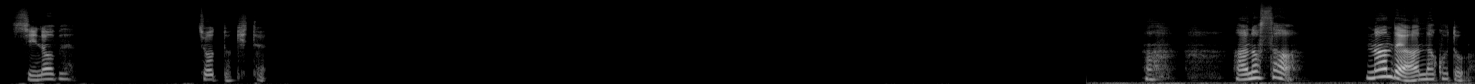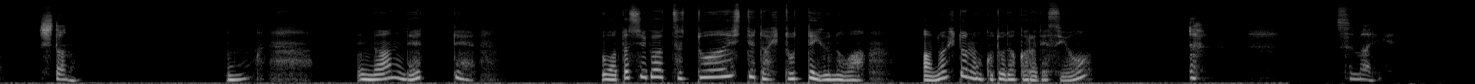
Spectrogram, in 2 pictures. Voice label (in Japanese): SE、環境音無し; ちょっと来て。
